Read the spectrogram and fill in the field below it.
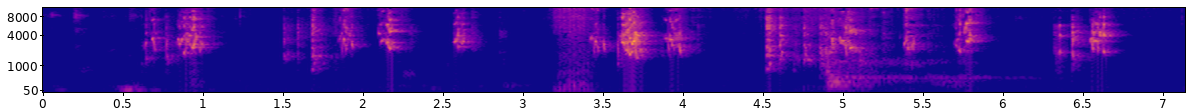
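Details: Indoor pet budgerigars making a run of short, sharp high chirps spaced about every half second, with a few soft thumps and a faint tonal hum in the background.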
